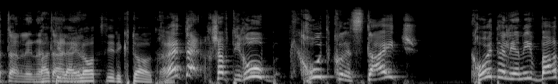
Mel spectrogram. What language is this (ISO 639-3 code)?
heb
